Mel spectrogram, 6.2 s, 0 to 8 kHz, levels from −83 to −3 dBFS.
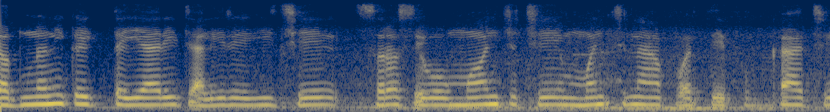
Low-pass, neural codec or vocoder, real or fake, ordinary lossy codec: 7.2 kHz; none; real; Opus, 32 kbps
